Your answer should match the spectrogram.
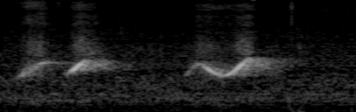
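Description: A narrator imitates a neighbor calling a dog with a whistle: two short, clear, rising-and-falling whistled phrases, close and distinct, with a pause between them and no talking.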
